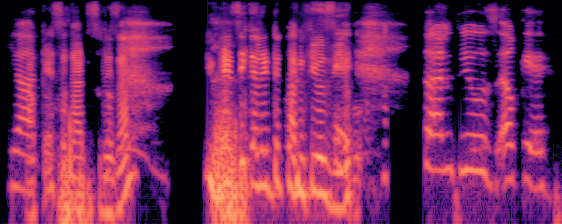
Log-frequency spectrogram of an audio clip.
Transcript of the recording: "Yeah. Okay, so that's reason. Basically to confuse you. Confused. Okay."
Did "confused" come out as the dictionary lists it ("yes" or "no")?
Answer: no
